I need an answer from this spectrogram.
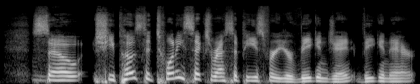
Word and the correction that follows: Veganuary: How do you say it? – Veganuary.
